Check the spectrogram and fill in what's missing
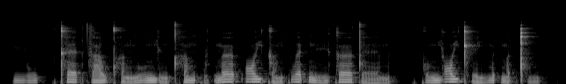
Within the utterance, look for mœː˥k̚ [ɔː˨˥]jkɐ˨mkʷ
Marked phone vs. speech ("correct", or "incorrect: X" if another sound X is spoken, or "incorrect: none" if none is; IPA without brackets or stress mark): incorrect: ɔː˥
